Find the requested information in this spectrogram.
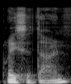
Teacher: very flat intonation going down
